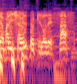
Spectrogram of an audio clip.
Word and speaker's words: Zaz: Zaz. – Bueno, pues a mí me resulta muy difícil. – A ver, hago una zeta, no la categórica castellana, ni siquiera la S líquida.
